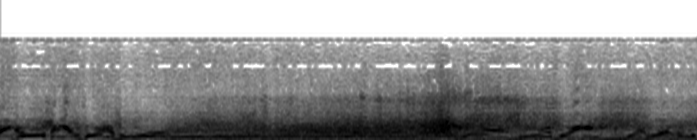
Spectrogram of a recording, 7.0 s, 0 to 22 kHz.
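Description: Billy Drake's 9 race car on a dirt speedway at the summer nationals, engine revving up and down in rising and falling sweeps through the corner, loud and close, with an announcer talking over it.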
